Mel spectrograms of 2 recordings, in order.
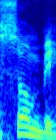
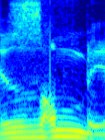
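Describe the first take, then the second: First: The word begins with an s sound. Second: The word begins with a z sound. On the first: The speaker calls it wrong. "I like how you say zombie with an S" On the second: The speaker calls it right. "Oh, sorry"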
